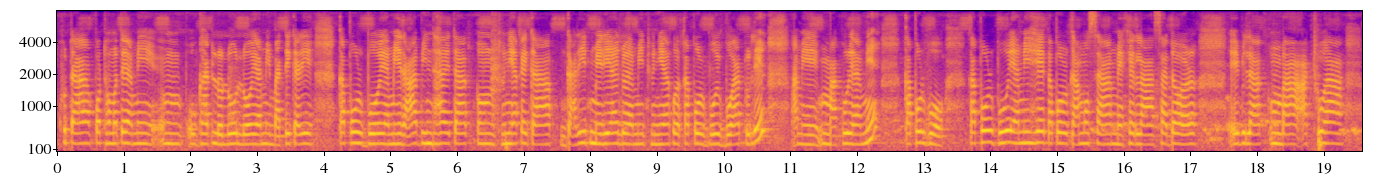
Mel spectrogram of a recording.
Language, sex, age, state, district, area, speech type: Assamese, female, 45-60, Assam, Kamrup Metropolitan, urban, spontaneous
